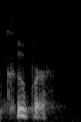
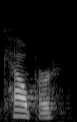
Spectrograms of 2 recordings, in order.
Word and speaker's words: Cowper: This is a song by William Cooper. You might pronounce his name Cowper but you find his name in the, in the hymnal.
